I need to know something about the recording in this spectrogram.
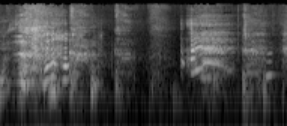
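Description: human body sound, loud coughing

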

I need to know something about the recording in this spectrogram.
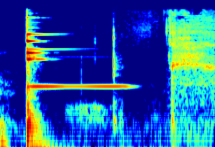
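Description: signal or alarm, ding-dong-dang chime sound effect

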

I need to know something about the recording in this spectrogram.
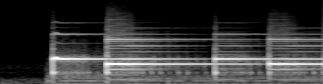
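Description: signal or alarm, doorbell chime

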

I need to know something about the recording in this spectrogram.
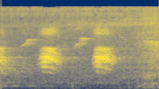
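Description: bird, crow cawing

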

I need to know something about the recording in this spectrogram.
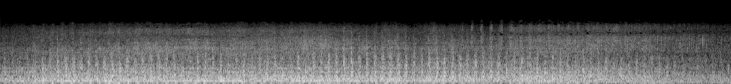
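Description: vehicle, helicopter flying

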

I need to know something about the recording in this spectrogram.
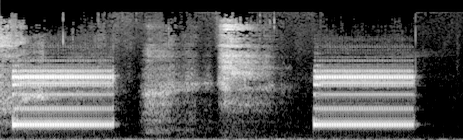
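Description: signal or alarm, telephone ringing

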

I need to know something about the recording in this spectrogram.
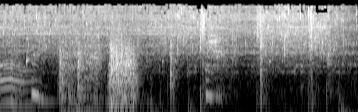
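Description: household object, washing dishes

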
